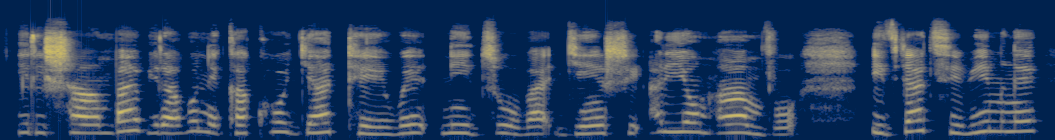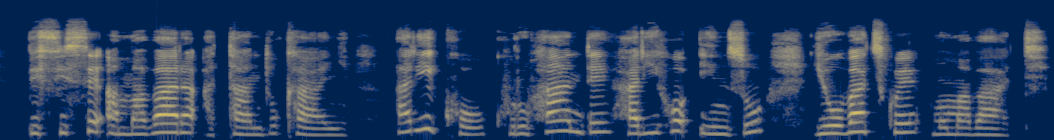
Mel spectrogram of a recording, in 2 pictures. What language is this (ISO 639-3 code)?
run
